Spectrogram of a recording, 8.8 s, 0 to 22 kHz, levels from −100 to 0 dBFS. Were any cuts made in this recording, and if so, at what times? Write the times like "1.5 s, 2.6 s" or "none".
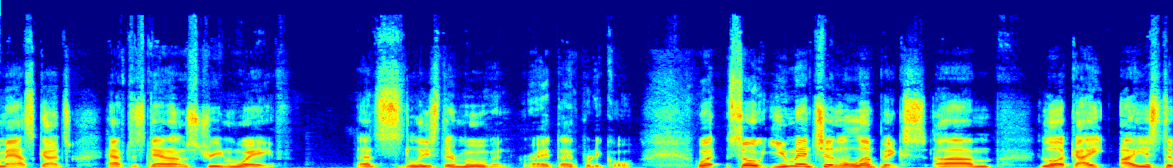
4.3 s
